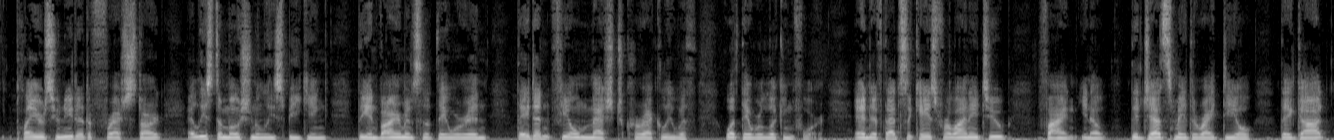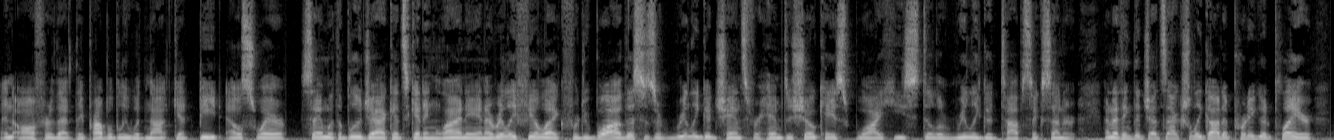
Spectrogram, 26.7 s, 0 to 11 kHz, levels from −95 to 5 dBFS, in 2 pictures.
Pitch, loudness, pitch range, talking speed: 130 Hz, -28 LUFS, 120-140 Hz, 225 wpm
